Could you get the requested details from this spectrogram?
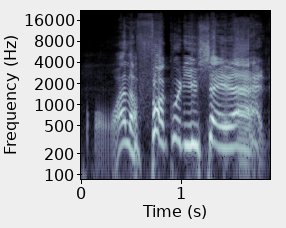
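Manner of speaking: slow, high, indignant yell; drawn-out furious question; outraged dad. Retold or imitated. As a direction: imitate a dad appalled at his son. Acting out dad's breakfast outburst.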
